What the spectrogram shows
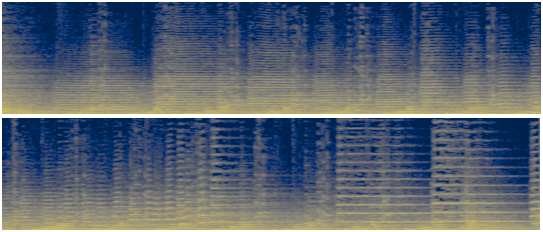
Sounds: orchestra, music

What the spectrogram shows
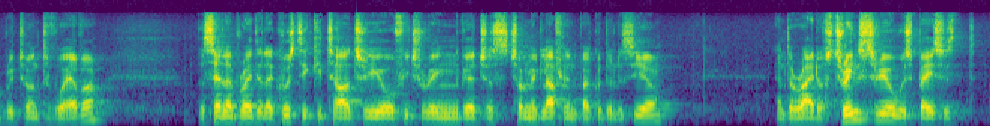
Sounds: speech

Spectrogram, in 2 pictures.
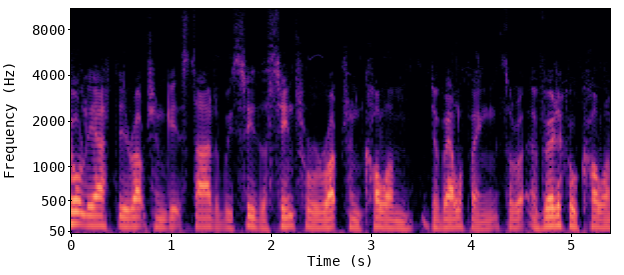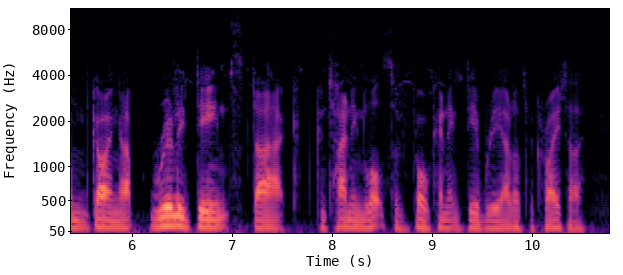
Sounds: speech

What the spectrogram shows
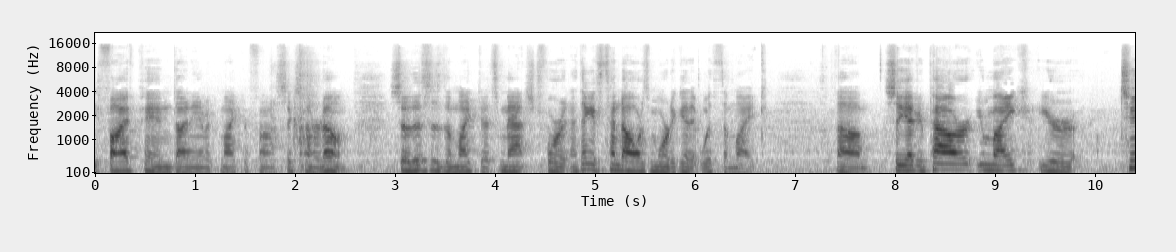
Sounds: speech

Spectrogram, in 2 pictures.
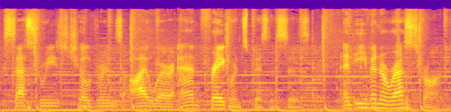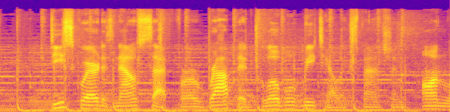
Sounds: speech, music

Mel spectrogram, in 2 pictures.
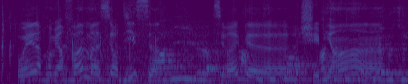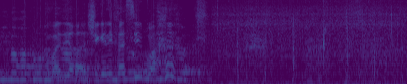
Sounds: run, speech

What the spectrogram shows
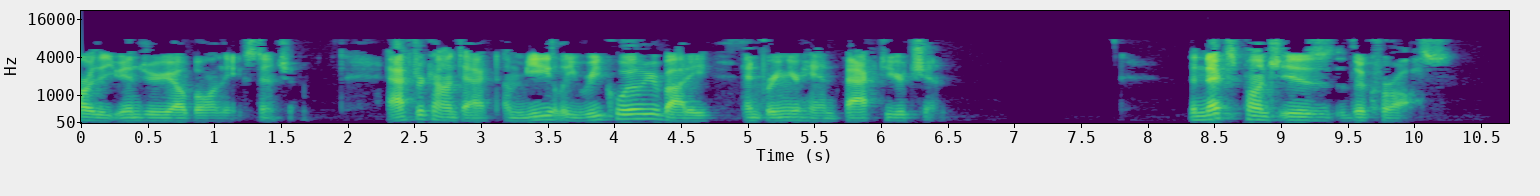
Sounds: speech

